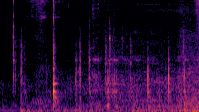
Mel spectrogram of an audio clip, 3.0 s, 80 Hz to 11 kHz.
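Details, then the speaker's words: 2000 Honda 400EX engine, bottom end, after it locked up riding in fifth gear: loose irregular clunks as the bare crank is rocked by hand, heavy up-down and side play, catching when rotated; bearings junk. "and when you rotate it it actually gets caught in some places so i think the bearings are just junk in there"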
